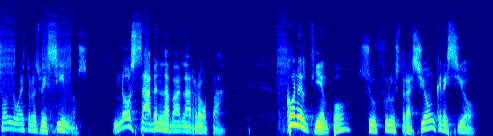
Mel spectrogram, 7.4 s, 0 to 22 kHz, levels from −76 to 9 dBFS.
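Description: Computer activity noise runs throughout: machine load changes shift the shared audio ground, adding a buzzing chirp near 150 Hz, roughly 20 dB under the speech.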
